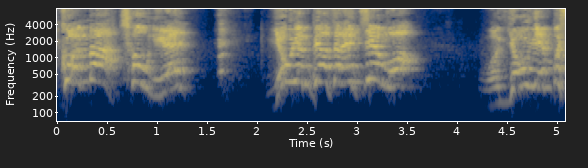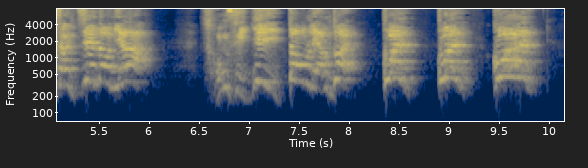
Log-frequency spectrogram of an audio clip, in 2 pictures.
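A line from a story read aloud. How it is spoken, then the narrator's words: Harsh shouted cursing. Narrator (Chinese): 房内厉声吼骂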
